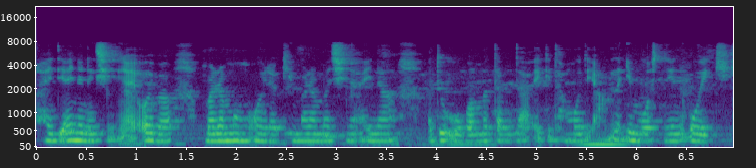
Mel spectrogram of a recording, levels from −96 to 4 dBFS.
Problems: constant background noise, background conversations at intervals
